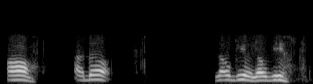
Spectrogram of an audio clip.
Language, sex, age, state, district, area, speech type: Manipuri, male, 45-60, Manipur, Churachandpur, rural, conversation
